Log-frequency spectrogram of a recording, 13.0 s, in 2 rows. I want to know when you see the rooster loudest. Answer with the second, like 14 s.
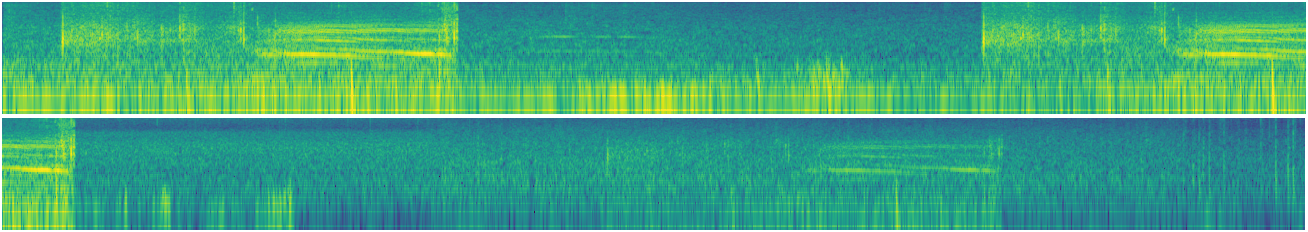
4 s.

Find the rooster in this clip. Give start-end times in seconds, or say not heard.
2.6-4.5.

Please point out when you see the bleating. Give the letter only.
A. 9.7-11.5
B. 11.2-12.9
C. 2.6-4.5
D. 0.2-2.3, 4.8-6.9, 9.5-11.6
D.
